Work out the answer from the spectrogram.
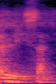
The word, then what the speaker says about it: listen: ठीक है, तब इसके अंत में क्या है, TEN है, तो अब यहाँ पर टी का उच्चारण नहीं किया जाएगा और इसके बाद का उच्चारण क्या किया जाएगा, तो किया जाएगा लिसन।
